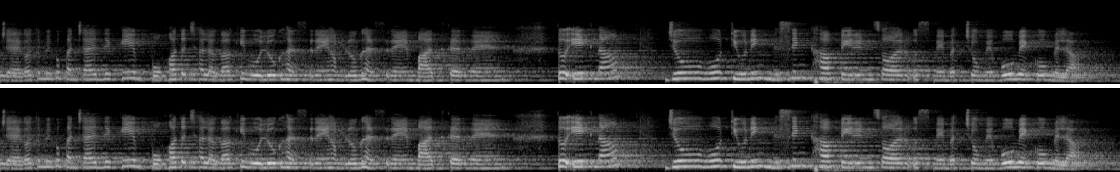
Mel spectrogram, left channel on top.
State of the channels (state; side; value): quieter; left; 3.5 dB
